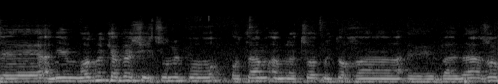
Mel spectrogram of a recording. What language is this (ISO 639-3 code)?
heb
